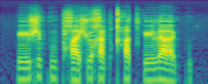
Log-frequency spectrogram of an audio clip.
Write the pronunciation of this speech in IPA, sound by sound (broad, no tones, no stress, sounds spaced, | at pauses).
ø ʃ ɛ kʷ u p ħ a ʃ u χ a p qʰ a t͡sʼ ø l a kʷ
